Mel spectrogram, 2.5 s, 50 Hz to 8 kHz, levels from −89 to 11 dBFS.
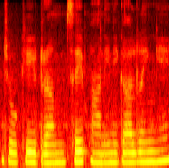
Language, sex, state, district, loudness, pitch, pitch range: Hindi, female, Madhya Pradesh, Bhopal, -15 LUFS, 170 Hz, 165-180 Hz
